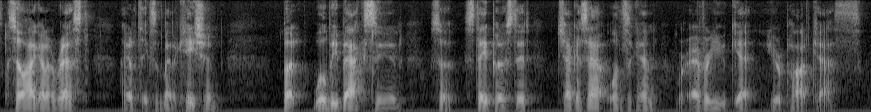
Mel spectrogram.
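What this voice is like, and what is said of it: Hoarse, fading voice. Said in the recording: “As you can tell, I'm losing my voice”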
